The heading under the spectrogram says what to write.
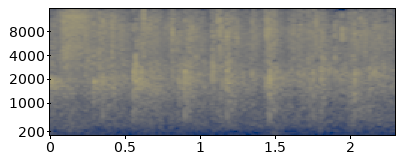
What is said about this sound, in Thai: ตบมือพระเจ้าดีไหมครับ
